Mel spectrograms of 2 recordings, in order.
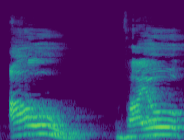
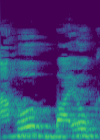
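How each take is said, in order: First: আও ভায়ক in two parts, "au... bhayok"; careful au-bhayok, no h; correct pronunciation. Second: আহ্বায়ক slowly as "a-hob-bayok"; very slow syllables with a doubled b; common pronunciation. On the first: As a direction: pause after আও, then bhayok. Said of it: "উচ্চারণটা কি হবে ভাইয়া". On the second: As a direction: spell out a-hob-bayok by ear. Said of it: "আহ্বায়কের যদি কথা বলি". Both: Shown as a demonstration.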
